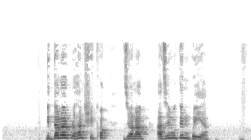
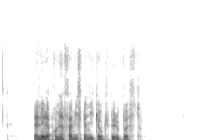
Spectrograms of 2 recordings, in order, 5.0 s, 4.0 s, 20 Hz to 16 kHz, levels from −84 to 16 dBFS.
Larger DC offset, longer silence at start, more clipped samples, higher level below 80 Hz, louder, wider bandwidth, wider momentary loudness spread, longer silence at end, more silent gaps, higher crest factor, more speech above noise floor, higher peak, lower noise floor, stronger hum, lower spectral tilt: neither; first, 0.9 s vs 0.7 s; neither; about the same, -62 dBFS vs -60 dBFS; first, -21 LUFS vs -26 LUFS; about the same, 11.5 kHz vs 10.5 kHz; first, 14 LU vs 11 LU; second, 0.2 s vs 1.25 s; neither; about the same, 20 dB vs 20 dB; second, 44 dB vs 57 dB; first, -2 dBFS vs -8 dBFS; second, -65 dBFS vs -82 dBFS; neither; second, -4 dB/octave vs -7 dB/octave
